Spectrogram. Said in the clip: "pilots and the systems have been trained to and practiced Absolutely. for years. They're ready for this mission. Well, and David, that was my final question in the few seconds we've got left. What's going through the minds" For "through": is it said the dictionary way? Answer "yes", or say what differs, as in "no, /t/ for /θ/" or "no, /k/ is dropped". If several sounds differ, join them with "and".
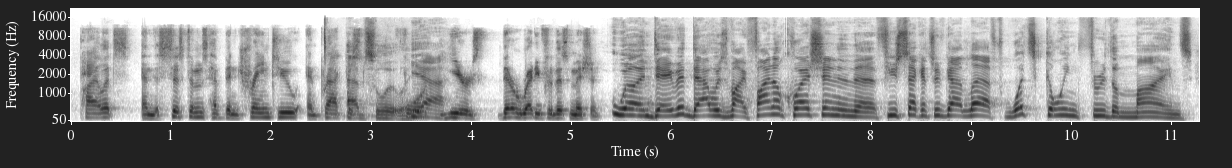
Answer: yes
